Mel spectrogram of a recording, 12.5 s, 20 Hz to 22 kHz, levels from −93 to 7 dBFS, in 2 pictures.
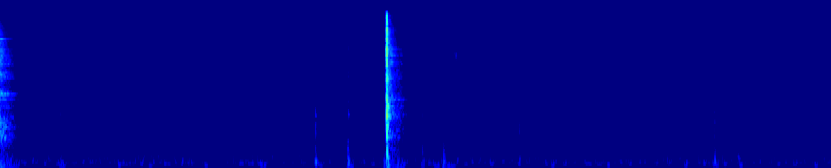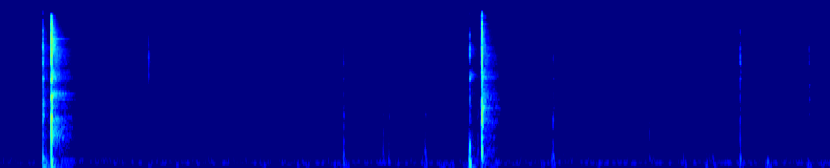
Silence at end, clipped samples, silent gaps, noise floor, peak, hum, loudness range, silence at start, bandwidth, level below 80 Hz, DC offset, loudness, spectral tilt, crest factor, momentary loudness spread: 2.55 s; under 0.1%; none; -89 dBFS; -10 dBFS; none; 7 LU; 0 s; 15.5 kHz; -84 dBFS; under 0.1%; -41 LUFS; 1 dB/octave; 44 dB; 17 LU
